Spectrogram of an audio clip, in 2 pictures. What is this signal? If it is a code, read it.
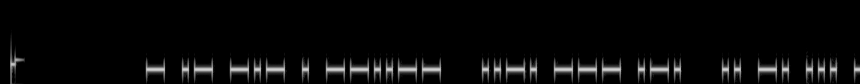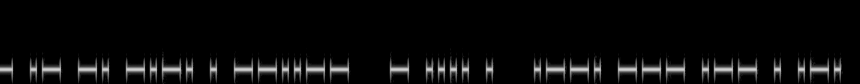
Morse code, heard as a keyed tone, about 20 wpm, 700 Hz. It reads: TAKE, FOR INSTANCE, THE POWER
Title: Sentences from Top 1000 Words - Review Part 5 - 20wpm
